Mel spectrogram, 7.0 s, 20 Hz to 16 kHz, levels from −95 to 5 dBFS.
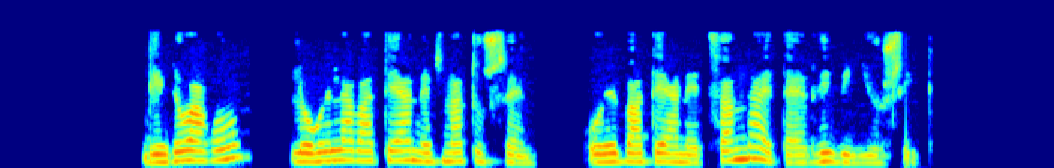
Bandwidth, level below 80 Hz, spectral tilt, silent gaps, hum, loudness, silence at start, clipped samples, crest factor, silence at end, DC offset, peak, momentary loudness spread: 8 kHz; -70 dBFS; -5 dB/octave; 1.68-1.94 s, 3.58-3.90 s; none; -25 LUFS; 0.95 s; under 0.1%; 20 dB; 0.95 s; under 0.1%; -6 dBFS; 9 LU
